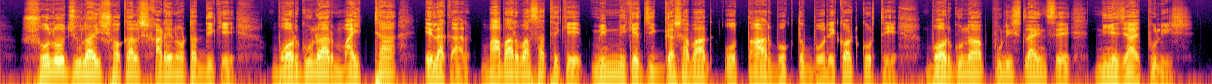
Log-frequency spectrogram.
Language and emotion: Bengali, neutral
